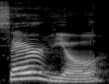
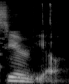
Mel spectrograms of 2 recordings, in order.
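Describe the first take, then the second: First: "servio" с гласной «э» в первом слоге; неверная форма. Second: "sirvió" с гласной «и» в первом слоге; верная форма. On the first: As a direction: say "servio" slowly with a clear E, as SER-vio. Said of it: "So instead of saying". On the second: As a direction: say "sirvió" with I in place of E, as SIR-vio. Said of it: "we're gonna make it". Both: Shown as a demonstration.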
